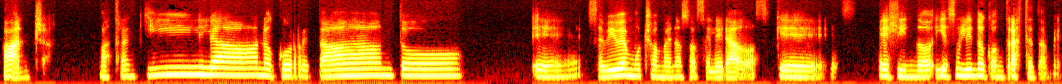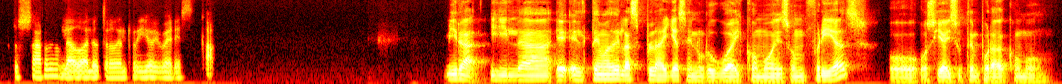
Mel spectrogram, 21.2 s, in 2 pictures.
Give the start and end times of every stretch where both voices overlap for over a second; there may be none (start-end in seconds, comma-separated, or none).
none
